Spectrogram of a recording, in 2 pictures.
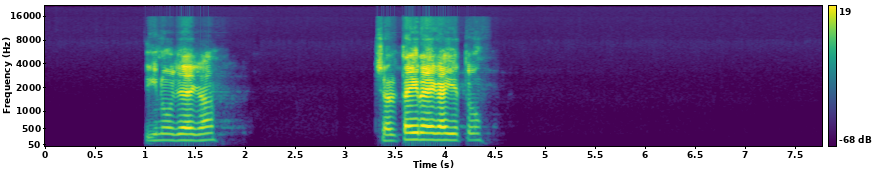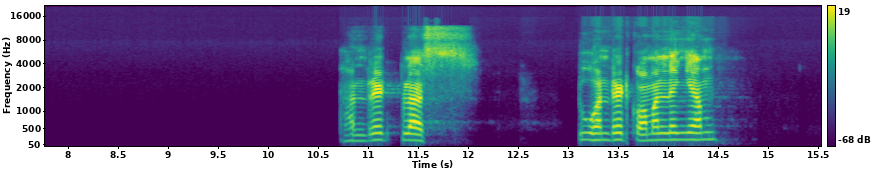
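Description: A man speaks calmly in short phrases through a microphone, as in an online call.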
